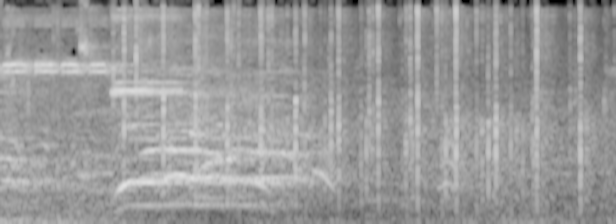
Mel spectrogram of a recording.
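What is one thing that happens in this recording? A young man claps his hands.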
